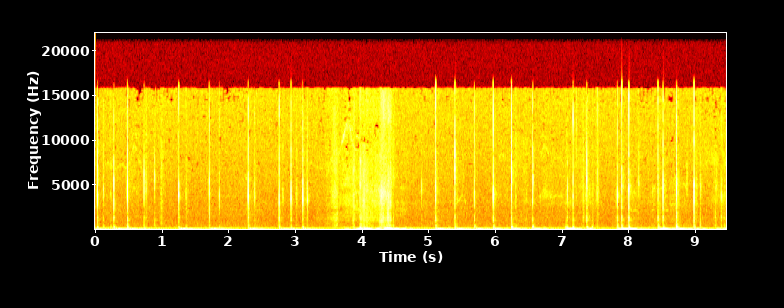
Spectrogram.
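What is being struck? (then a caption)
Inflated synthetic leather soccer ball. A full-size inflated hollow soccer ball with stitched synthetic leather panels is tapped and scratched with bare fingertips and nails. Rapid, irregular light taps sound with a low, hollow thump and short clicky tops. A brief scratchy rustle rises around the middle of the clip.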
